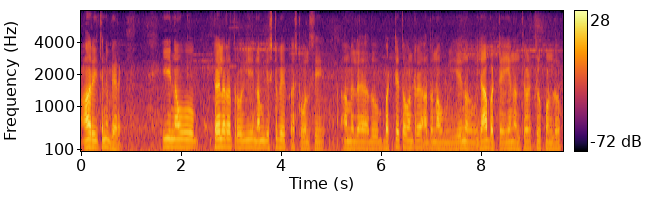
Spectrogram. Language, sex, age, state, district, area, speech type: Kannada, male, 30-45, Karnataka, Vijayanagara, rural, spontaneous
